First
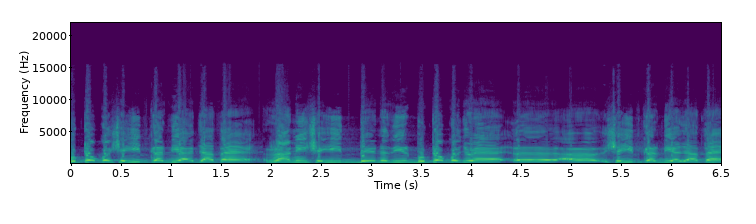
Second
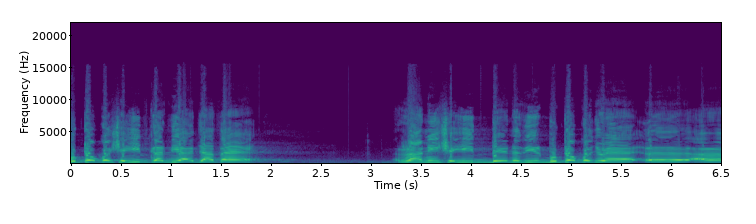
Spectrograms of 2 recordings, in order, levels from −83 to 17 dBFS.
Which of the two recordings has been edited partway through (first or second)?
first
